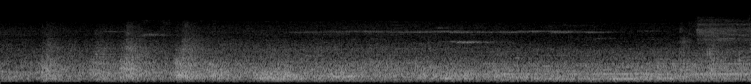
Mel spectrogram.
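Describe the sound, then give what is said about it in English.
A London Underground Circle Line train rumbles along steadily, with thin high-pitched wheel squeals drifting over the loud roar and a few knocks and clatters near the start. “It sounds like a Circle Line.”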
